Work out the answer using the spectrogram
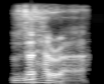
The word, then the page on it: vihara: British English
